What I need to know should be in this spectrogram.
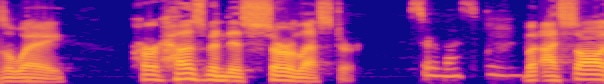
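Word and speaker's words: Leicester: Uh, I just wanted to confirm Adam is correct about the pronunciation of Lester.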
